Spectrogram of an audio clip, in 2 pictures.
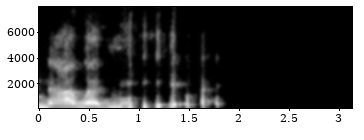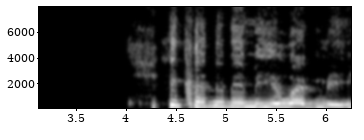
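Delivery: fake tearful voice. Imagining denying the crime to the feds: mock crying denial. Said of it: "I'd be crying for my fucking life".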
